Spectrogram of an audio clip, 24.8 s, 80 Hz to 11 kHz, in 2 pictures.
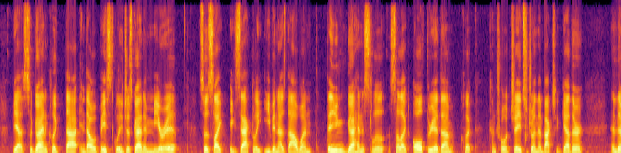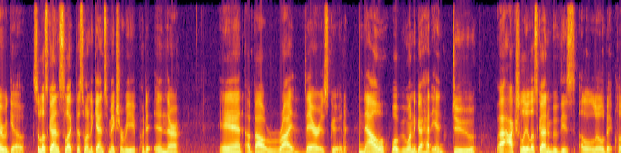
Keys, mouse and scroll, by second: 0.9-6.7 middle drag, 6.7 click, 7.7 shift+click, 8.3 shift+click, 10.3 ctrl+j, 11.3 Tab, 11.6 middle click, 12.3 click, 13.2 l, 14.4 click, 15.8 g, 17.7 r, 19.2 g, 19.6-21.4 middle drag, 21.4 Tab, 21.7-22.7 middle drag, 22.7 click, 23.1 l, 23.7 click, 24.5 click.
